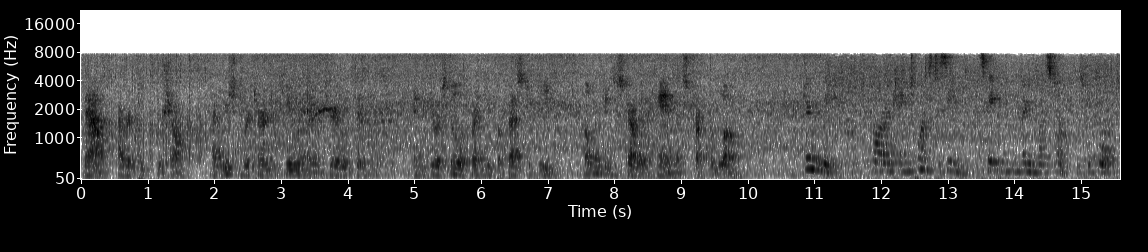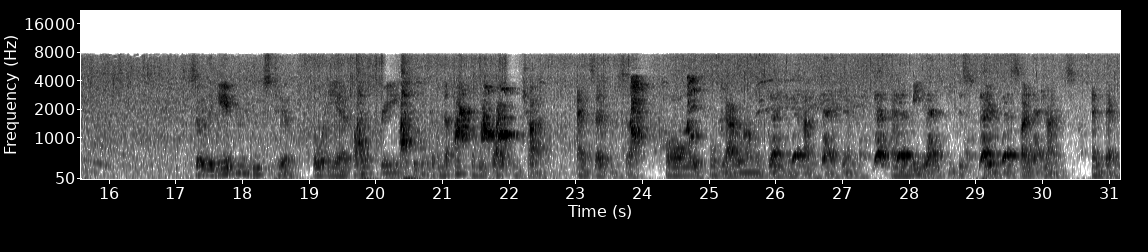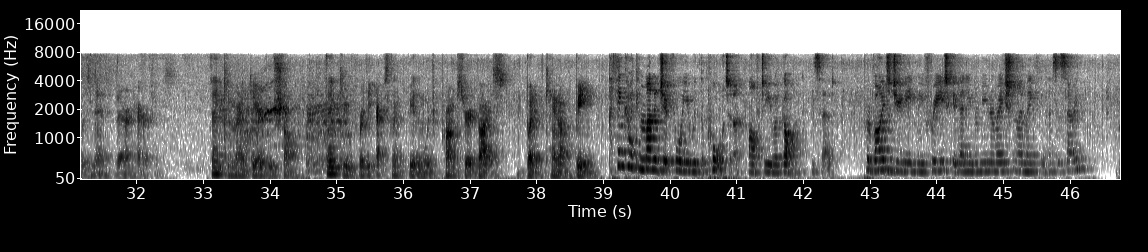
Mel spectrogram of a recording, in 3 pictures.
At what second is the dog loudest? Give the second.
22 s.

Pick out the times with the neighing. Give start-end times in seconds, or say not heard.
3.0-4.8, 25.6-27.4, 33.2-35.2.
